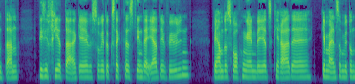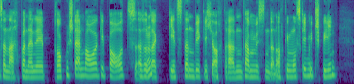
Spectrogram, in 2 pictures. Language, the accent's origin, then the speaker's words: German; Vienna, Austria; also born or lived in Perchtoldsdorf; Ich komme ursprünglich aus Wien und jetzt Berchtoldsdorf, also das war so immer die Heimat, Rodon, Wien und Berchtoldsdorf, wo ich dann als Jugendliche hingezogen bin mit meinen Eltern.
